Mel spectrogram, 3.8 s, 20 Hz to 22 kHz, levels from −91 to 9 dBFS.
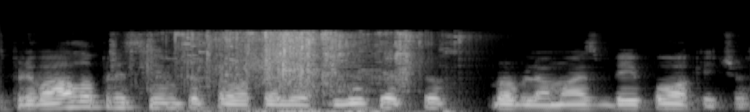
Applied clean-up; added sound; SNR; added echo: classical method WPE with log-MMSE.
